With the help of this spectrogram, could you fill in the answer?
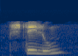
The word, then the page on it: d' B'schtellung: Alsatian; Bas-Rhin; Herrlisheim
